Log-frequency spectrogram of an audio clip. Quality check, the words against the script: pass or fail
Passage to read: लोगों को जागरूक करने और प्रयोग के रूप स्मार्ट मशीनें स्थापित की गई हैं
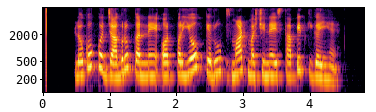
pass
